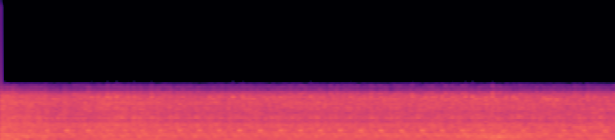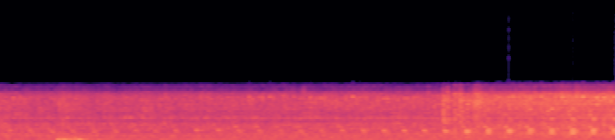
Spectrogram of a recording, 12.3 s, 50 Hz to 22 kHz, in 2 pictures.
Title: 64 rambler odd engine noise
